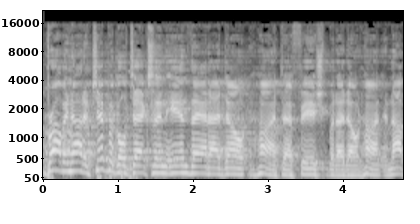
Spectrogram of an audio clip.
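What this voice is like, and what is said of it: Usual voice. Nothing is said of it.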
